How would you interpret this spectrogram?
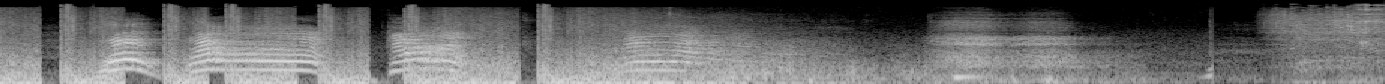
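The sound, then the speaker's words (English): Sharp video-game gunshots, fired at a door, crack out four times in the first two seconds, mixed with wailing, excited vocal sounds, then a softer rumbling tail trails off. “decided to shoot his own door”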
